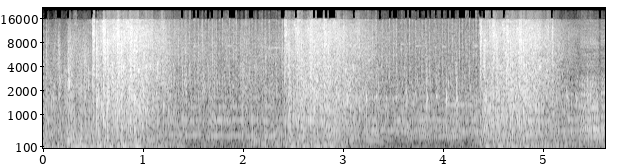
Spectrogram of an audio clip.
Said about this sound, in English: Why are you shooting the ceiling?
